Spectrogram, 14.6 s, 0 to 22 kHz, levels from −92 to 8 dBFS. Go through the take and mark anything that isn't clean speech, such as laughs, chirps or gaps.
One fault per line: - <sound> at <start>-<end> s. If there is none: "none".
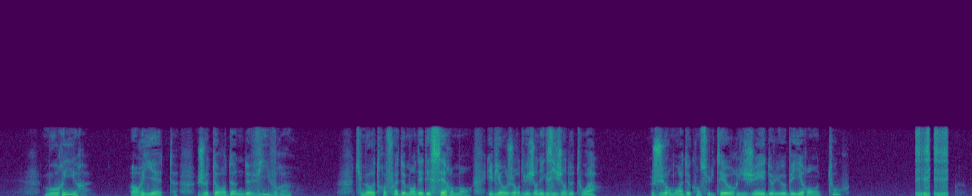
- laugh at 13.7-14.2 s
